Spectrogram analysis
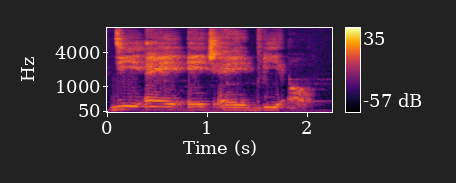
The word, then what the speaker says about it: Dahabo: to work on it it's d a h a b o d okay so dahabo I believe is the correct pronunciation so always make sure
